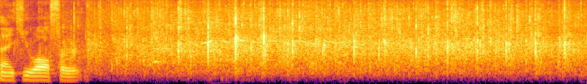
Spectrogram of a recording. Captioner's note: audience applauding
